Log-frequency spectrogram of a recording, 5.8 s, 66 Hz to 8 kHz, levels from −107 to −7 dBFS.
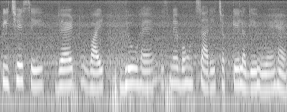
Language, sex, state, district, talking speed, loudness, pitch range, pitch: Hindi, female, Chhattisgarh, Raipur, 135 wpm, -16 LUFS, 190-215 Hz, 200 Hz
